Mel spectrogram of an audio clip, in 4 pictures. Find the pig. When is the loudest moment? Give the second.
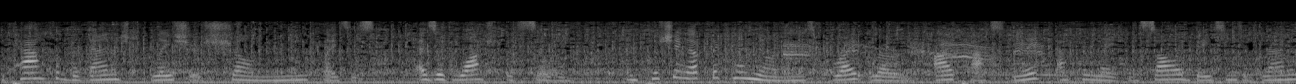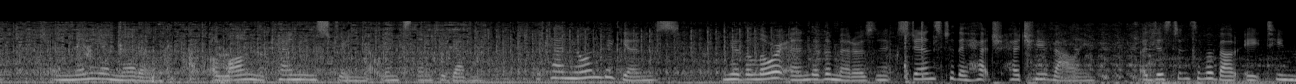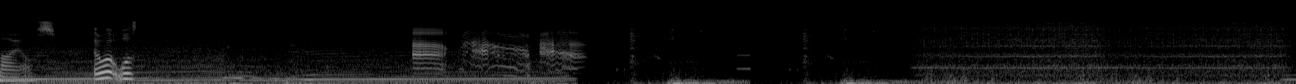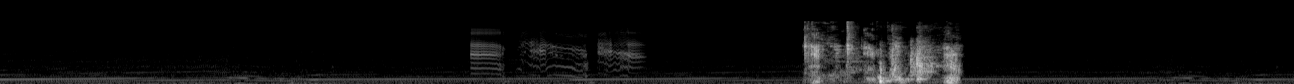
48 s.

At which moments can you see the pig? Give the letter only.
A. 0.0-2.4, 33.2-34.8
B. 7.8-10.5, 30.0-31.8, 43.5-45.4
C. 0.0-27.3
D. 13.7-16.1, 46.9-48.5
D.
